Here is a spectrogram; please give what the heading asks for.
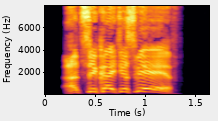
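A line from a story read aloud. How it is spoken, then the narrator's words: Shouted. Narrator (Russian): прокричал сотник Звяга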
